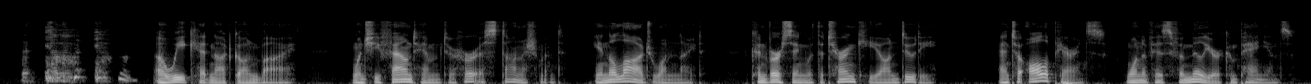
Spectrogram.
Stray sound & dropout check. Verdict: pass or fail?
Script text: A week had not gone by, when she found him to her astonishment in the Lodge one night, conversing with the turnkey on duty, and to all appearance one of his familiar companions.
fail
